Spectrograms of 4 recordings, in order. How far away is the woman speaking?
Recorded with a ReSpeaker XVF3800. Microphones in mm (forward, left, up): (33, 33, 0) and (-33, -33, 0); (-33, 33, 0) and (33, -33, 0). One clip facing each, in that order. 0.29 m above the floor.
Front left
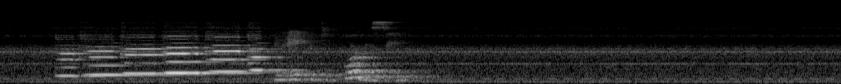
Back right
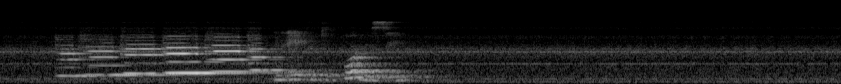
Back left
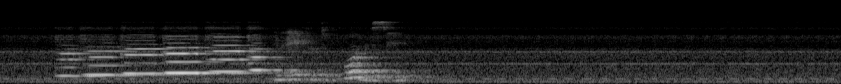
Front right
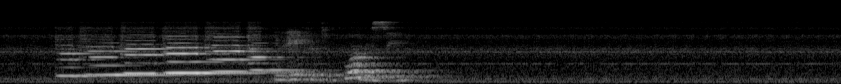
About 3 m.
